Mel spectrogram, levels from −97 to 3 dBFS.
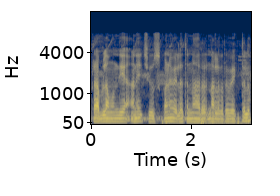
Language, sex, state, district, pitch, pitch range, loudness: Telugu, male, Andhra Pradesh, Sri Satya Sai, 100 Hz, 95-100 Hz, -20 LUFS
